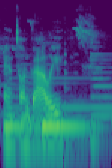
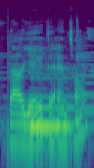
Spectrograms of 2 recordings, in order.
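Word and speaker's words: El Valle de Antón: I was saying like Anton Valley, which in Spanish should be valet to Anton.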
